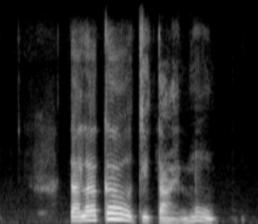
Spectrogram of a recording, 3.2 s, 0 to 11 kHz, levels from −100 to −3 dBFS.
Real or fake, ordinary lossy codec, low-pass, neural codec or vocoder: fake; Opus, 24 kbps; 9.9 kHz; codec, 44.1 kHz, 7.8 kbps, Pupu-Codec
